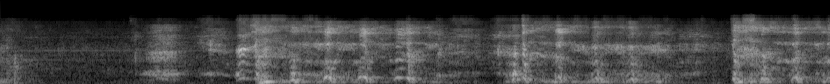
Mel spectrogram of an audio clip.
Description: so i have a full chest and hard coughing i guess so far this year is cough mania for me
